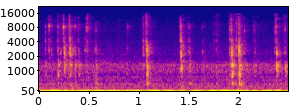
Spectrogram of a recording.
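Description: Rapid typing on a computer keyboard during C# game-programming work, a steady close clatter of keystrokes with a few louder bursts over a low electrical hum.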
